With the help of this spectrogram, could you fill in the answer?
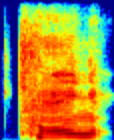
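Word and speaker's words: Qeng: industries or avengers tower it says kang but it's spelled q-e-n-g kang in uh kang enterprises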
